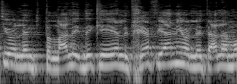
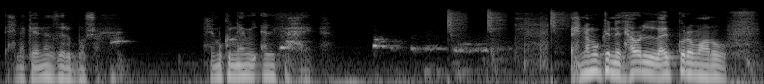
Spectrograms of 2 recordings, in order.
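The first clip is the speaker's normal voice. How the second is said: demonic voice; 10 semitones lower, 7 dB quieter than usual. Acted. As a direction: speak as a sinister otherworldly being. Spooky demonic voice-over skit. (صوت كائن شيطاني عميق ومخيف)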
